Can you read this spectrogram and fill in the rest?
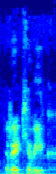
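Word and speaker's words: Reykjavík: And How do you pronounce that, the capital? Reykjavik. Because I was trying to, Reykjavik. Hey, actually, that was pretty good.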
